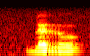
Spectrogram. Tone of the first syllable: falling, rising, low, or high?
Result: high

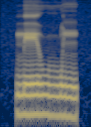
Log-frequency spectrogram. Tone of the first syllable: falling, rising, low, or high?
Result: high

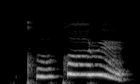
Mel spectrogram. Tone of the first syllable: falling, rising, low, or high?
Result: rising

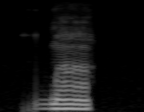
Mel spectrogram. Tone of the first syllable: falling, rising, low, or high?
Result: low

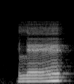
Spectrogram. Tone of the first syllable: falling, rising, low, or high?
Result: rising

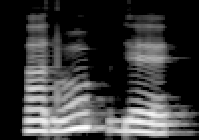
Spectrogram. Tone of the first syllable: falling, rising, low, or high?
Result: low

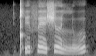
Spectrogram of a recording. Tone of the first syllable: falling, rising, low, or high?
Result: high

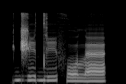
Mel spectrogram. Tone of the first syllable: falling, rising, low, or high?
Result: high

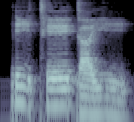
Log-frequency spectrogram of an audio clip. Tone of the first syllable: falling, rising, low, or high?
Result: falling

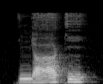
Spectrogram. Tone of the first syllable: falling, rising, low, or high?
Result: rising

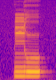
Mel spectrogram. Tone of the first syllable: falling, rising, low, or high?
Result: low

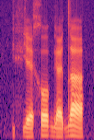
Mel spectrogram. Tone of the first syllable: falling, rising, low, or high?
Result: low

